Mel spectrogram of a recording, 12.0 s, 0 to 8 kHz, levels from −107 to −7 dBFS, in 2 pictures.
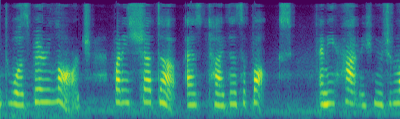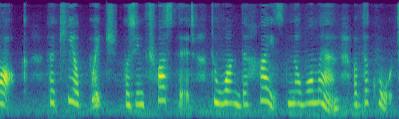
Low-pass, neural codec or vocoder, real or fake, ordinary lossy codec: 7.2 kHz; codec, 16 kHz, 0.9 kbps, LongCat-Audio-Codec; fake; AAC, 32 kbps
